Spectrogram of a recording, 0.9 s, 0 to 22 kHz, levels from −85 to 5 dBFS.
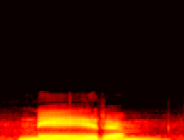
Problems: constant background noise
